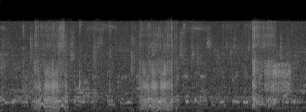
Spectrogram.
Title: Snore!!! Snore!!! Snore!!!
